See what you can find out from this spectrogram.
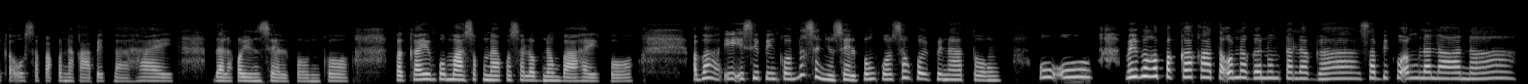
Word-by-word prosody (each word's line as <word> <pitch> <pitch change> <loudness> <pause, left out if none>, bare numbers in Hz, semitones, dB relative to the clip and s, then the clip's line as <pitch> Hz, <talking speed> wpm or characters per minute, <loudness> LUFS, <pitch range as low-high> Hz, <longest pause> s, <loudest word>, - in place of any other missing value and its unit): kausap 175 +1 -8
ako 180 - -6
na 165 - -5
kapitbahay, 160 +1 -6 0.3
dala 170 -2 -1
ko 170 +1 +1
'yong 165 0 -3
cellphone 150 -3 -5
ko. 160 -1 -5 0.4
'Pagka 220 +3 +3
'yong 240 -1 +2
pumasok 230 -1 +4
na 205 -1 +2
ako 215 - -4
sa 200 0 -4
loob 190 -1 -1
ng 185 -1 0
bahay 165 -1 0
ko, 155 +1 -5 0.6
aba, 290 -5 +1
iisipin 265 0 -2
ko, 255 -1 0
"Nasaan 345 - -1
'yong 215 - +2
cellphone 230 +3 +1
ko, 235 -2 -1
saan 310 +5 -3
ko 270 - +4
ipinatong?" 225 -5 -2 0.4
Oo, 340 +1 +1 0.3
may 335 +4 +6
mga 380 0 +6
pagkakataon 330 -3 +4
na 310 - 0
ganun 295 0 +1
talaga, 275 -1 -1
sabi 290 +2 0
ko, 295 0 -1
"Ang 290 +3 +1
lala 280 -2 +3
na." 275 +2 -3
245 Hz, 160 wpm, -23 LUFS, 175-290 Hz, 0.6 s, may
